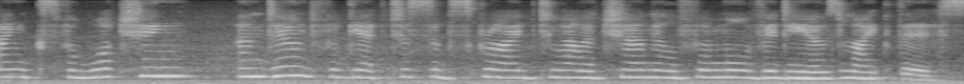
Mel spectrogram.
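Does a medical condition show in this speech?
Yes: cerebral palsy.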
